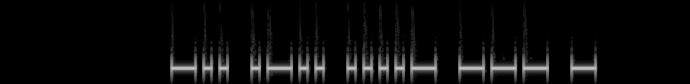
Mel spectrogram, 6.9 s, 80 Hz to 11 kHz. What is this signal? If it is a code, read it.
Morse code, heard as a keyed tone, about 15 wpm, 700 Hz. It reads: DL4OT
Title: USA Call Signs - 5 Characters - Repeated 3x - 15wpm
